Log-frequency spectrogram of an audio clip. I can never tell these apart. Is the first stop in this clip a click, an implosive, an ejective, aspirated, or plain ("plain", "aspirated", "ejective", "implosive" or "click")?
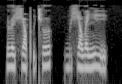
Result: ejective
